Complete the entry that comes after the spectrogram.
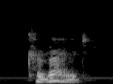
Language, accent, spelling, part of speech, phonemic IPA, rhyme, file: English, Southern England, corrode, verb, /kəˈɹəʊd/, -əʊd, LL-Q1860 (eng)-corrode.wav
- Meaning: To eat away bit by bit; to wear away or diminish by gradually separating or destroying small particles of, as by action of a strong acid or a caustic alkali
